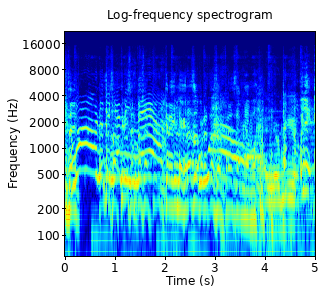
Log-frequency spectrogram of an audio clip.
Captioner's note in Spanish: risas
